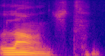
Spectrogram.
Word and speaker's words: launched: Launch suena launched. Launched al ponerlo en pasado simple.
